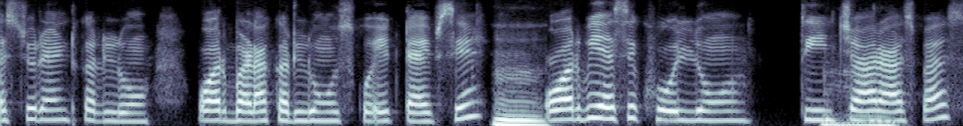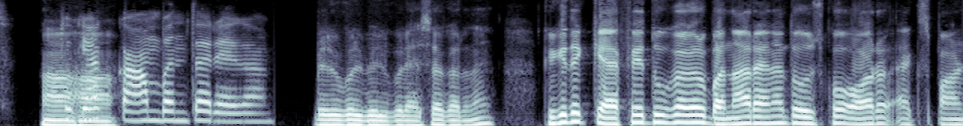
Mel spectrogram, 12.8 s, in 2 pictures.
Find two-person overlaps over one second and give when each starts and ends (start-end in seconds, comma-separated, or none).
none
